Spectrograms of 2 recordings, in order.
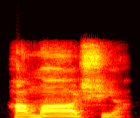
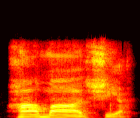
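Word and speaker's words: ἁμαρτία: तो यह rough breathing mark बैठने की वजह से इसका उच्चारण होता है हा ठीक है जैसे कि मैं हिंदी में अगर मैं लिखता हूं हा ठीक है वैसे टाइप का हा उच्चारण हो रहा है तो फिर ये टोटल क्या बन गया हमाशिया हमाशिया ठीक है ये पूरा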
